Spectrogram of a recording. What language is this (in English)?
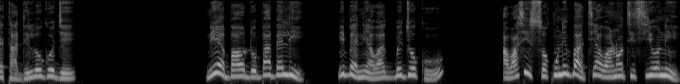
Yoruba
